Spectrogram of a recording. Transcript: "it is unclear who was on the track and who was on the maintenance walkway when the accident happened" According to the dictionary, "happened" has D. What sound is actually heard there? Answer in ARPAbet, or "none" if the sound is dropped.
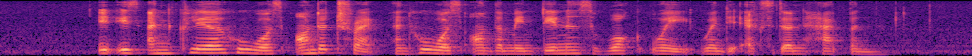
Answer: none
